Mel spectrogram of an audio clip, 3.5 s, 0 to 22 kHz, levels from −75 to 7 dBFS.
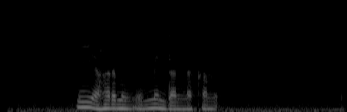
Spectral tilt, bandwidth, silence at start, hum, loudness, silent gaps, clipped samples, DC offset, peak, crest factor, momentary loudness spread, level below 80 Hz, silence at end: -8.5 dB/octave; 8.8 kHz; 0.05 s; none; -47 LUFS; none; under 0.1%; under 0.1%; -34 dBFS; 14 dB; 23 LU; -66 dBFS; 0 s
